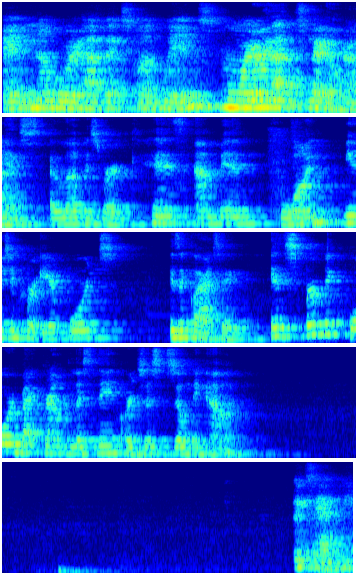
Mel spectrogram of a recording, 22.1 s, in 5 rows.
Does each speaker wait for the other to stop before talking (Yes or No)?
No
